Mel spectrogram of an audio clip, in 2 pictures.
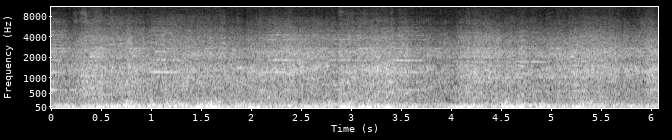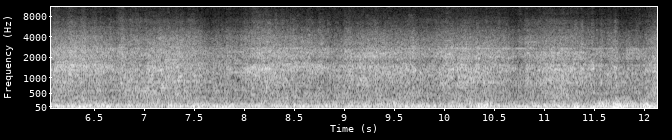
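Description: A freight train of tank cars rolling past: a steady low rumble of steel wheels on the rails.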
